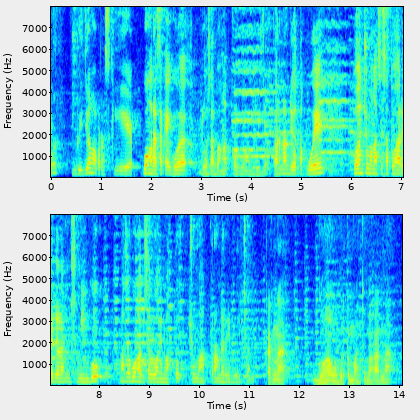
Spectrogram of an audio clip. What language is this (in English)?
Indonesian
